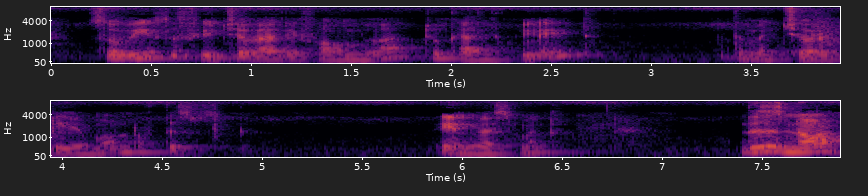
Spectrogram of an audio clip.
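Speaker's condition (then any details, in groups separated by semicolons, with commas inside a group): No condition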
